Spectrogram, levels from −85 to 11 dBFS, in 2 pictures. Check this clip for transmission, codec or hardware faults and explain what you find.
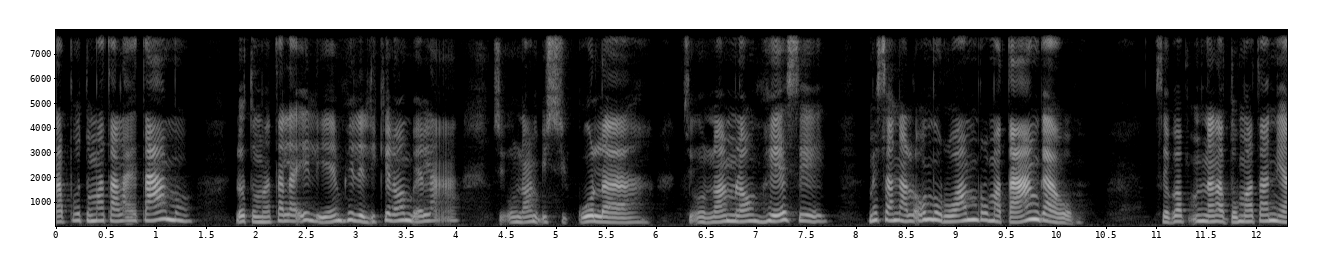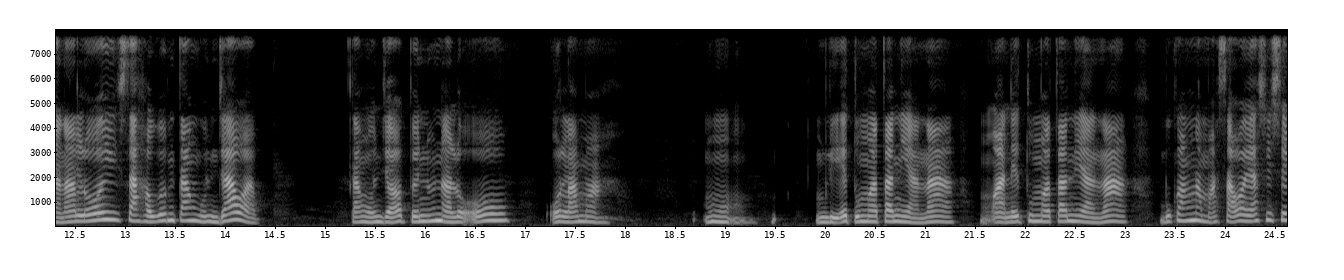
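Nothing here points to a transmission, codec or hardware problem; the speech comes through without any dropouts, glitches or other damage worth flagging.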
